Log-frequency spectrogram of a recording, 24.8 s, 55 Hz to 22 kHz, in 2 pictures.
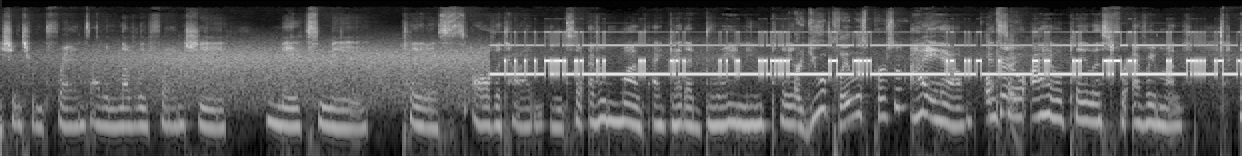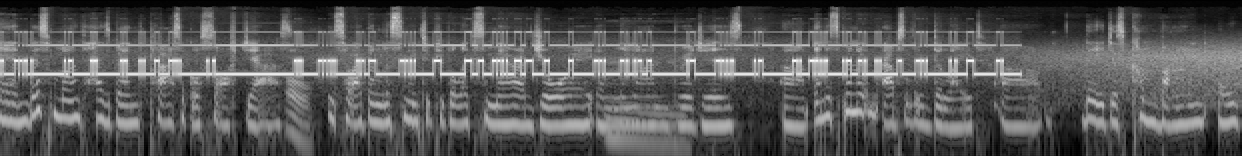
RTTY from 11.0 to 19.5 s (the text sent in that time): TNX FER CALL. UR RST 559 559. NAME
